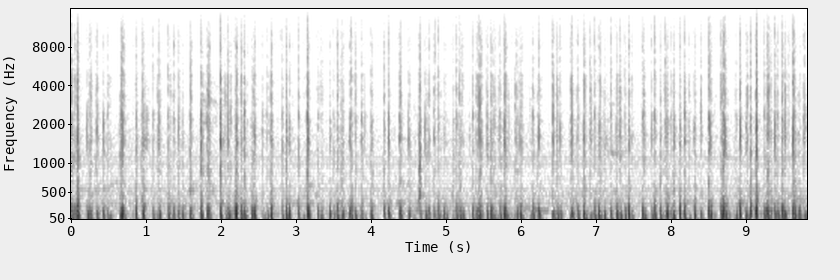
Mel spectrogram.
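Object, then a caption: Tablet in a plastic case. A black tablet in a plastic case is tapped rapidly with fingertips and nails, producing a steady stream of short, dull, low-pitched knocks with faint clicky edges. Each tap dies away almost instantly, leaving an irregular, busy patter that sounds much like fast typing.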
